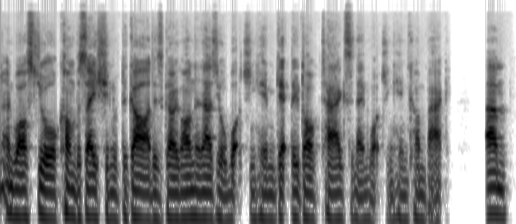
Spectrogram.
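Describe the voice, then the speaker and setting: A man narrating a tabletop game as game master, unhurried and full of um fillers. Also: low-pitched, a little mellow, no room sound, clean studio sound.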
